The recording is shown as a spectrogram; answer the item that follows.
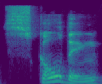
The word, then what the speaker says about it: scalding: Scalding would be if the shower like wagged its finger at you and said, never do that again. You're a very naughty boy. That is scalding.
